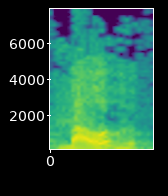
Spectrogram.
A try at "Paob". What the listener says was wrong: Paob. El tiracohetes es con P, como sabe cualquiera.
